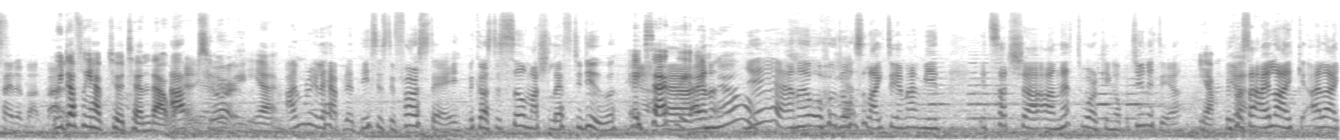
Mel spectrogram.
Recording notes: Recorded on Friday the 9th of March, on a pulsating Austin street. Right in the middle of the SXSW festival.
